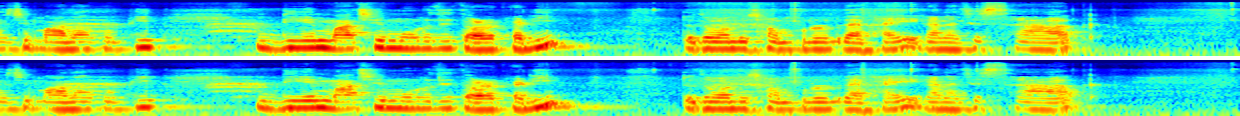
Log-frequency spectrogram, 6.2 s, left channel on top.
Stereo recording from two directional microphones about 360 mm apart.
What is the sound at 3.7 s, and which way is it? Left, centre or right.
Speech, centre.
